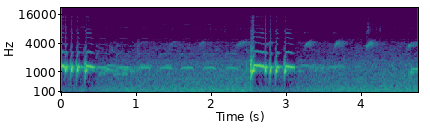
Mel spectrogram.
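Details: Zebra dove, local type, singing. A quick stuttering burst opens, then a string of short, evenly spaced coos and a second loud burst of rapid notes.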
